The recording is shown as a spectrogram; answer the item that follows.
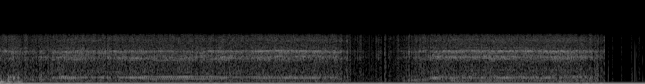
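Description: A motor running with a steady-pitched whine in two spells, pausing briefly about halfway through, over a steady rushing background.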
